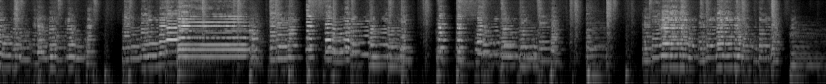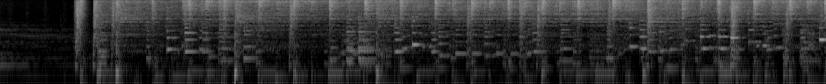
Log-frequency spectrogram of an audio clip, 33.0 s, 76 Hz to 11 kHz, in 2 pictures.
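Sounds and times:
saxophone and trombone: 0.0s - 12.2s, 12.8s - 16.5s, 18.0s - 33.0s
drum kit: 0.0s - 33.0s
piano: 0.0s - 33.0s
upright bass: 0.0s - 33.0s.

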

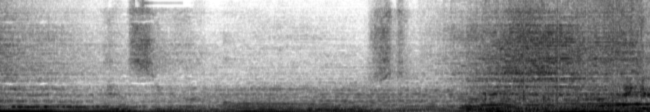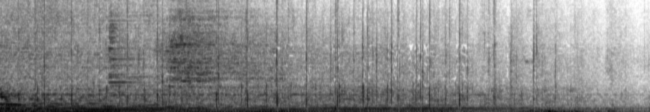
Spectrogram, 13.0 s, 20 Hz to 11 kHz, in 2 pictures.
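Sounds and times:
audience clapping: 4.6s - 13.0s.

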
